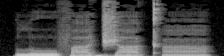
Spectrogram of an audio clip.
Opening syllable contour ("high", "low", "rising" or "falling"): high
